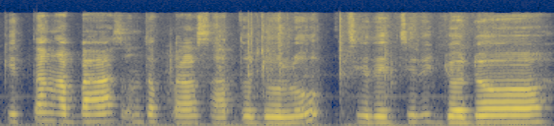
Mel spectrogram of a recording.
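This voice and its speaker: A slightly hoarse woman doing a casual tarot reading, speaking softly and letting her phrases trail off. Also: mid-range voice, steady tone, moderate pace. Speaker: tarot reader.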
